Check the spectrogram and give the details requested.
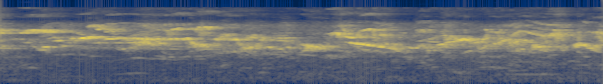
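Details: Oriental magpie-robin (kacer), Palangkaraya, Central Kalimantan: brief burst of loud, clear whistles and swooping, descending slurs woven with quick twittering notes.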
